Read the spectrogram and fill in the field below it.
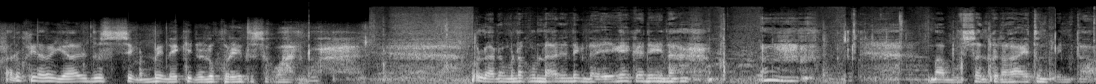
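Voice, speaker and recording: A man's voice: medium pitch, normal speed, pauses often, heavy background noise, natural voice. An actor playing a stressed, uneasy young male office worker with a Filipino accent in a radio horror drama. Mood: wary.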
